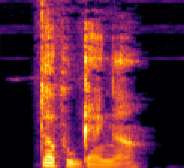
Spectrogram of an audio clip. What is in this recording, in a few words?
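"doppelganger", Australian English; pronunciations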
